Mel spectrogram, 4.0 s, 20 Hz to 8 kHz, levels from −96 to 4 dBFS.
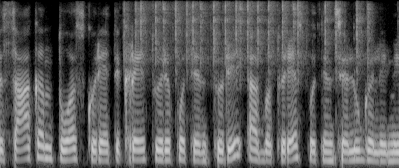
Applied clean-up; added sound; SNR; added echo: none; Typing; 15 dB; none.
